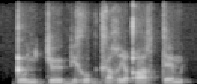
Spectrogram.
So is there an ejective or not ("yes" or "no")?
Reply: yes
